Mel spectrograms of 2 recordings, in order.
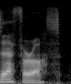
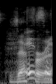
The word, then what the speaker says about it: Zephyrus: The Asus Zephyros, can't say it properly. Zephyrus.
